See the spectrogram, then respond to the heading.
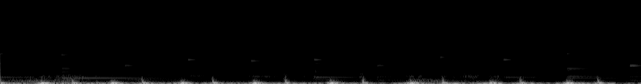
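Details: Heartbeat sound in an ASMR stream: soft, steady low thumps at roughly 78 beats a minute, with gentle sustained musical tones in the background.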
